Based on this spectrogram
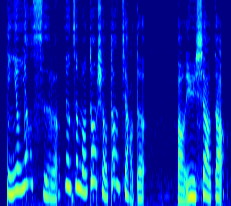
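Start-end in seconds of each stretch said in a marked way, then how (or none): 0.1-2.9 娇嗔地轻骂; coy scolding. A narrator's reading. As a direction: push him off in mock annoyance, half teasing. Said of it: "黛玉忙向后退了几步".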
